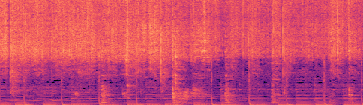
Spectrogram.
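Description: Curry leaves sizzling in hot oil in a nonstick kadai, stirred with repeated spatula strokes across the pan, being fried until crisp.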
